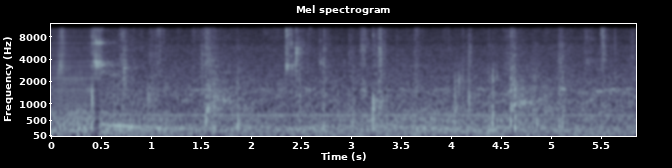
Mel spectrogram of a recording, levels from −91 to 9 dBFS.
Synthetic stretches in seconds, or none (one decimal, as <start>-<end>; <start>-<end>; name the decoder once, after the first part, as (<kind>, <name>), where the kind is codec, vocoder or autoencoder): 0.0-0.5 (vocoder, Vocos)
